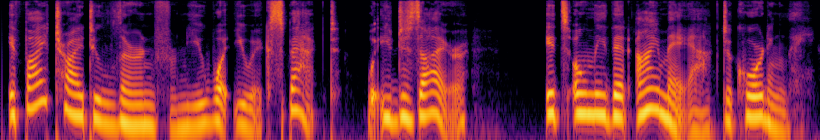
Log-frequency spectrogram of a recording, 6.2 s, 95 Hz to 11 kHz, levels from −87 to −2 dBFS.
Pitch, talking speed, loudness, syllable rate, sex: 190 Hz, 195 wpm, -18 LUFS, 5.4 syllables/s, female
